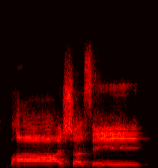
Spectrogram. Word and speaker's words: भाषसे: भाषसे, श से दंत्य श, तालव्य श और स दंत्य स, भाषसे।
